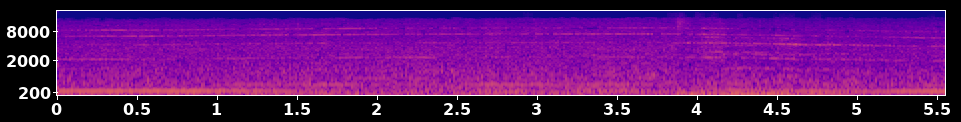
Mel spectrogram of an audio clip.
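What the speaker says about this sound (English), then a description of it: "going full throttle on the charge now up towards what is Blanchamon Corner here" A racing car at full throttle at Spa-Francorchamps gives a continuous, droning engine roar with steady tonal whine. The pitch shifts slightly near the end.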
